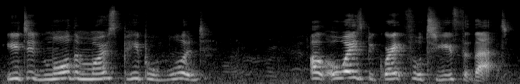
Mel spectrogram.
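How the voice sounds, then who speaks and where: A woman's voice: on the high side, moderate pace, natural voice. An actress playing a frail, lonely, intense sick woman in a period radio play, with earnest, emotional, formal phrasing. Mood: earnest, grateful.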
